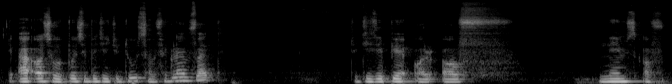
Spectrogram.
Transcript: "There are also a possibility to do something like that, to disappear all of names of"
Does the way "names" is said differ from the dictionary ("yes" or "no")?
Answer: yes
